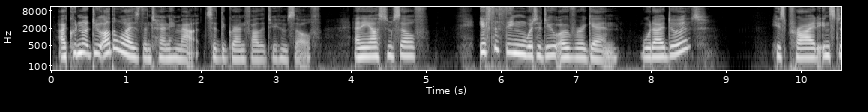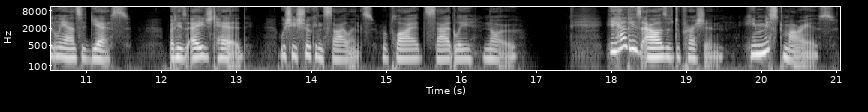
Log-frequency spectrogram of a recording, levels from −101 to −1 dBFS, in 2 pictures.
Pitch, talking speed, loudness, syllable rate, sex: 210 Hz, 160 wpm, -19 LUFS, 4.9 syllables/s, female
